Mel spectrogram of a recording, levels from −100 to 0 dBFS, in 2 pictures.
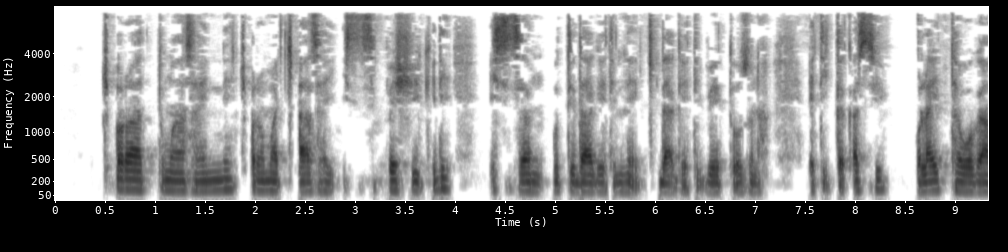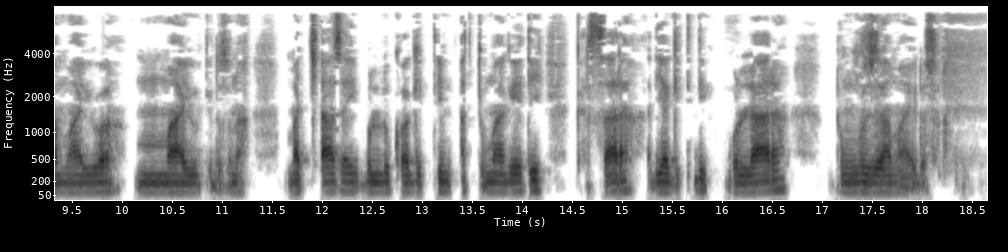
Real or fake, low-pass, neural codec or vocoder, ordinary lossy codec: real; 7.2 kHz; none; MP3, 32 kbps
